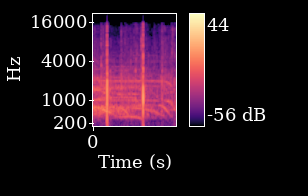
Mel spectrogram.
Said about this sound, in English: If you really, really believe that, give Jesus a shout and a hand clap.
